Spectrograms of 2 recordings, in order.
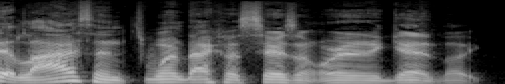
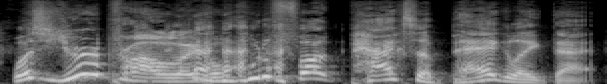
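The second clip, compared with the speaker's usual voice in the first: higher-pitched, exasperated challenge; indignant confrontation; 5 semitones higher than usual. Retold or imitated. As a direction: act out calling someone out. Retelling his angry confrontation.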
